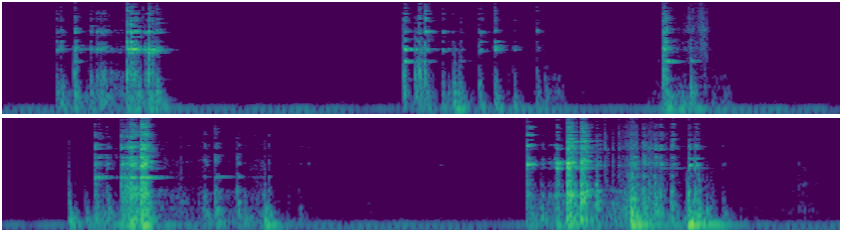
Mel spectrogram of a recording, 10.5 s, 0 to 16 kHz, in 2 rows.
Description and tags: Box Up Bottles and Stuff FF394
Boxing up glass bottles. High pitched tinging of glass on glass contact, low rumble of sliding glass, glass rubbing glass. A few low pitch thumps of box movement.
Glass-bottles, Bottle-movement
